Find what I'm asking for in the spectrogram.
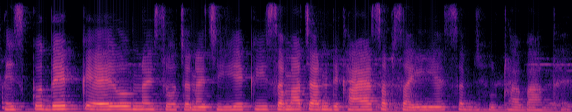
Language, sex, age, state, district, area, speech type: Hindi, female, 45-60, Uttar Pradesh, Prayagraj, rural, spontaneous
